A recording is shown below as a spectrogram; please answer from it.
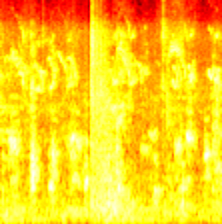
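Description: Chickens and roosters cluck in a close, busy flurry of short calls, with a brief flap or scuffle partway through.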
